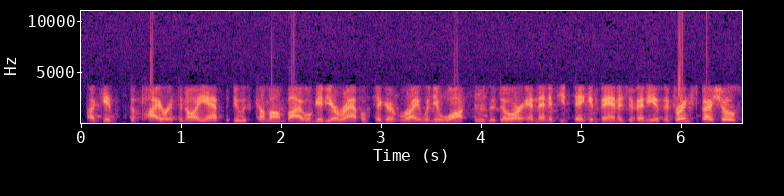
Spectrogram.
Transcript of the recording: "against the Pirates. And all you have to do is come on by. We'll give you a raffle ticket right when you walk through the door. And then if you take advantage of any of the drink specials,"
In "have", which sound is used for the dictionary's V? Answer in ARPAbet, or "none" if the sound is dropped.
F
